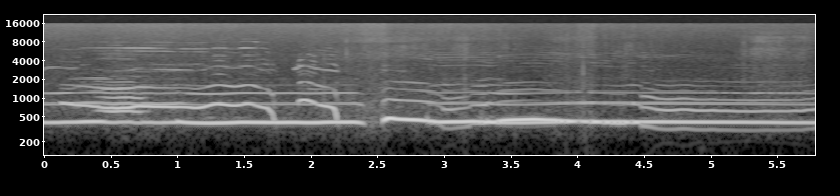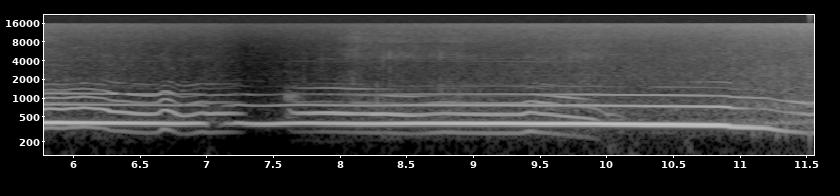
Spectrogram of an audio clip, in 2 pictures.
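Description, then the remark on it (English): Several Rocky Mountain wolves in Yellowstone National Park howl together in a sustained, overlapping chorus, long wavering tones rising and falling for about eleven seconds, fairly loud with no other sounds. “scary, full of mystery, and an iconic soundtrack of wild places, including Yellowstone National Park, where these Rocky Mountain wolves were recorded.”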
